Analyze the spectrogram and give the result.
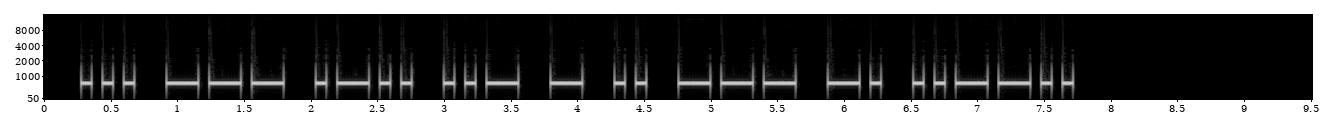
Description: Morse code, heard as a keyed tone, about 15 wpm, 700 Hz. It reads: SOLUTION?
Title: Sentences from Top 1300 Words 15wpm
